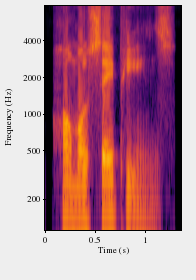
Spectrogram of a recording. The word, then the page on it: Homo sapiens: American English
